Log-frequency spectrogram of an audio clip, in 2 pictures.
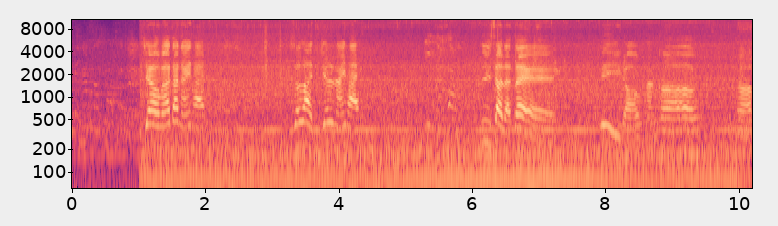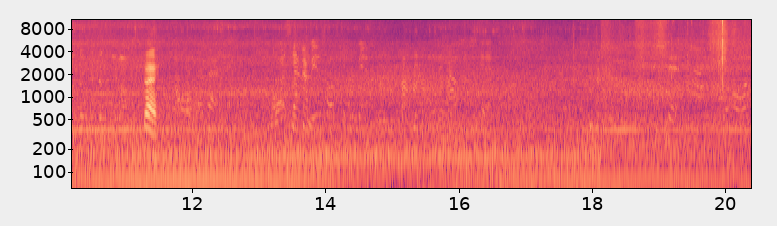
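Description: A steady low engine hum drones outdoors.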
